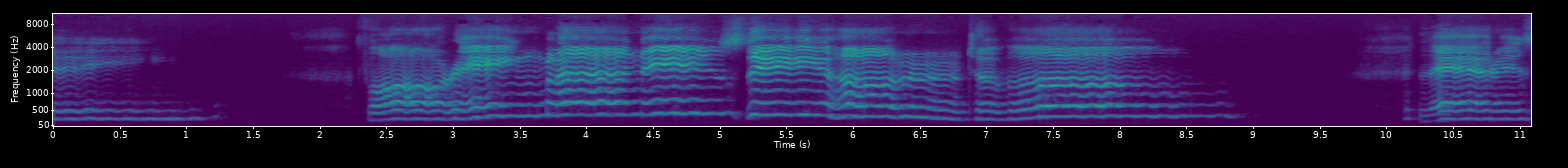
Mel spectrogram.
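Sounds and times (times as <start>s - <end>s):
elderly woman singing: 0.0s - 1.2s, 2.3s - 8.9s, 10.2s - 11.0s
faint breath: 1.6s - 2.3s, 9.6s - 10.3s.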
